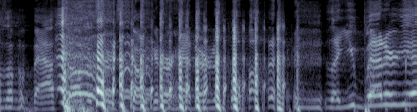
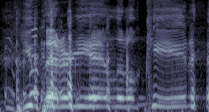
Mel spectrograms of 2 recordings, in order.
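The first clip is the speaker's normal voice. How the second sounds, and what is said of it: Put-on country accent. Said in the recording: “I love how I'm giving your dad a country accent.”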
